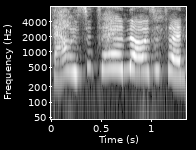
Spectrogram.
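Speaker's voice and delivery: acted, very high-pitched, indignant, outraged shriek. Recalling screaming after a floor routine was not given a ten, retelling a scream. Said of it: "I start screaming like".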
